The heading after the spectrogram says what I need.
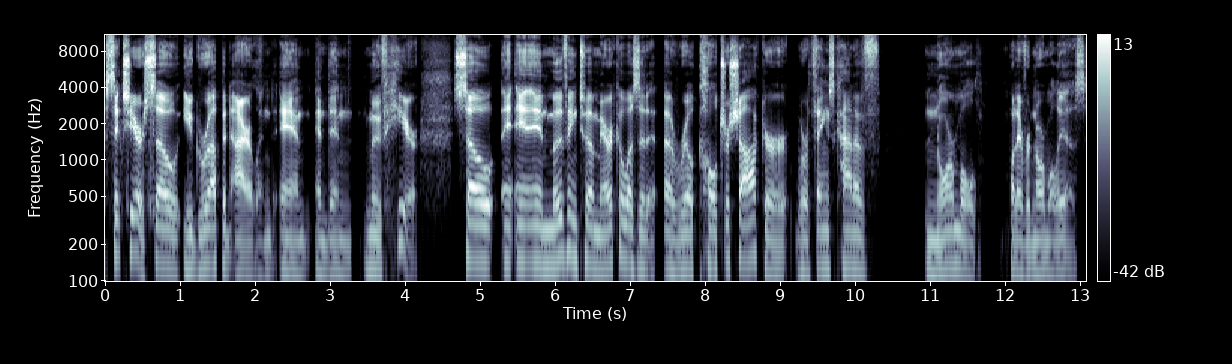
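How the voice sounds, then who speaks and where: Speaking with a Southern US accent, a man talks at a fairly slow pace and a medium pitch, with ordinary pitch variation and very even loudness. The recording is very clean, with a silent background and a dry, close sound with no echo. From US South. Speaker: podcast host, former police officer. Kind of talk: casual interview chat. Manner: halting.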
